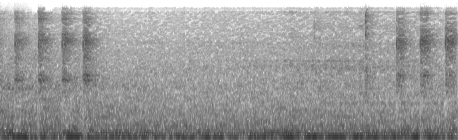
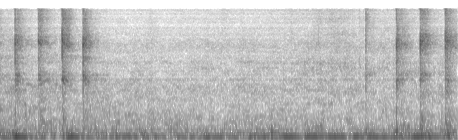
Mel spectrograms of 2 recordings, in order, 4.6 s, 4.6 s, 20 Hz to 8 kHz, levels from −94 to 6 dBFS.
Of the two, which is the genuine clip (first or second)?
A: first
